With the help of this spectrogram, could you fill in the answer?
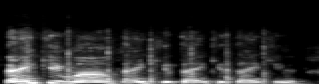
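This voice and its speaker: A middle-aged woman from Nigeria hosting a live stream, animated, exclaiming and repeating her greetings. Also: mid-range voice, unhurried, lo-fi sound, a little hiss or hum. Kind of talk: lively live-stream talk.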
